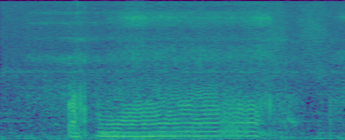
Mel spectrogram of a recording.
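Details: Deep, buzzing snore from a pug: a brief snort, then one sustained low droning breath with many even overtones holding for over a second before easing off into quiet room noise.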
